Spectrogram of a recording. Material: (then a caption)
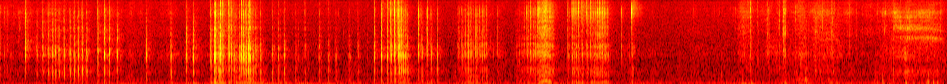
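Faux suede. Long nails scratch a hollow, empty, medium-size beige faux-suede ankle boot with laser-cut perforations and a metal side zipper, working over the suede and the zipper area while the boot is held up. Dry, close scratching comes in short bursts and longer rasping strokes, with low thuds beneath and brighter zipper-like rasps.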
